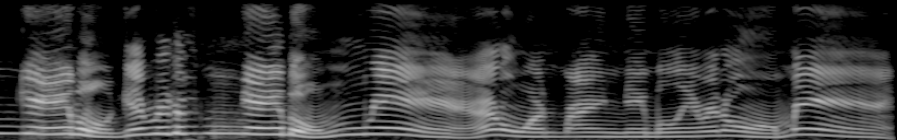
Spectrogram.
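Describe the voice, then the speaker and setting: This is a whiny, put-on character voice with a high pitch. It moves at a moderate pace. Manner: whining, complaining.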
